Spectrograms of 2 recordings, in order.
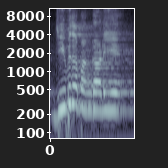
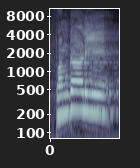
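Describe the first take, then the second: First: Slow, with ജീവിത drawn out and weighted; stress on ജീവിത. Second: Said in the usual way. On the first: Real, not acted. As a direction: lean hard on ജീവിത, unhurried. (ജീവിത എന്ന വാക്കിൽ ഊന്നി പതുക്കെ)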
